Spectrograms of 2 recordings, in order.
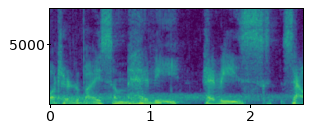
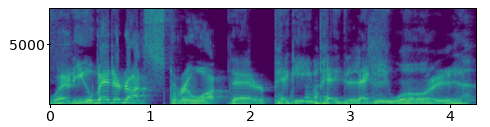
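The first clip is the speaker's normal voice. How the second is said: bad put-on pirate voice, pitched up, rough; 6 semitones higher than usual. Players must talk like a pirate; warning another player in a very terrible pirate voice. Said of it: "that was a very terrible voice".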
